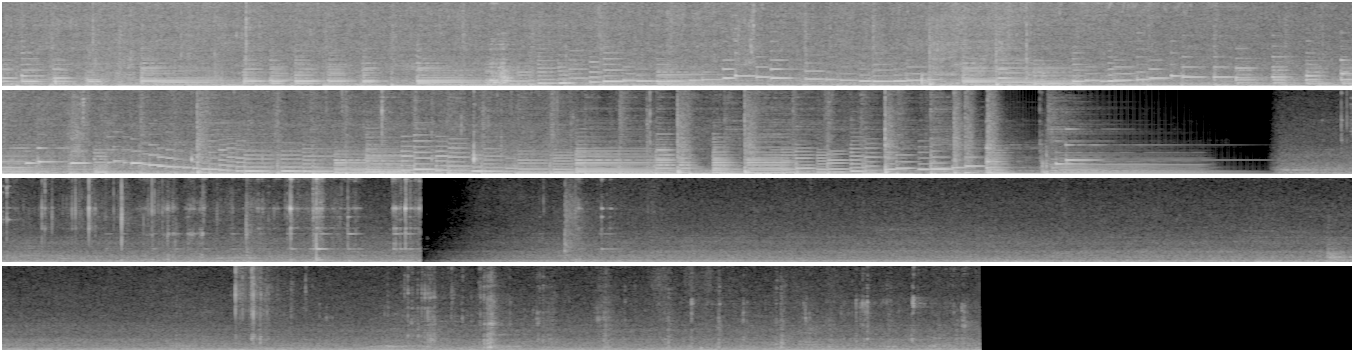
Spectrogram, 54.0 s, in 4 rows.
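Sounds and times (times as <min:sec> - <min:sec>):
cutlery clinking on plate: 0:26.9 - 0:31.2, 0:32.6 - 0:33.3
person chewing crunchy food: 0:42.8 - 0:50.3.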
